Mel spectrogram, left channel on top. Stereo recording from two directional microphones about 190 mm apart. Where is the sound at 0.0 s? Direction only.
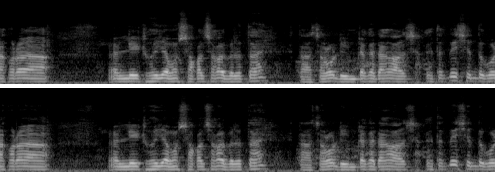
10° left (ahead or behind).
